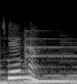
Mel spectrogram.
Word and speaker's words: Cina: Pusat-pusat penting di wilayah ini adalah Luwu dan Kerajaan Cina, diucapkan Cena, tapi identik dalam pengucapan bahasa Indonesia ke Cina, yang terletak di lembah Cenrana bagian barat, dengan pusat istananya di dekat dusun Sarapao di distrik Pamanang.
